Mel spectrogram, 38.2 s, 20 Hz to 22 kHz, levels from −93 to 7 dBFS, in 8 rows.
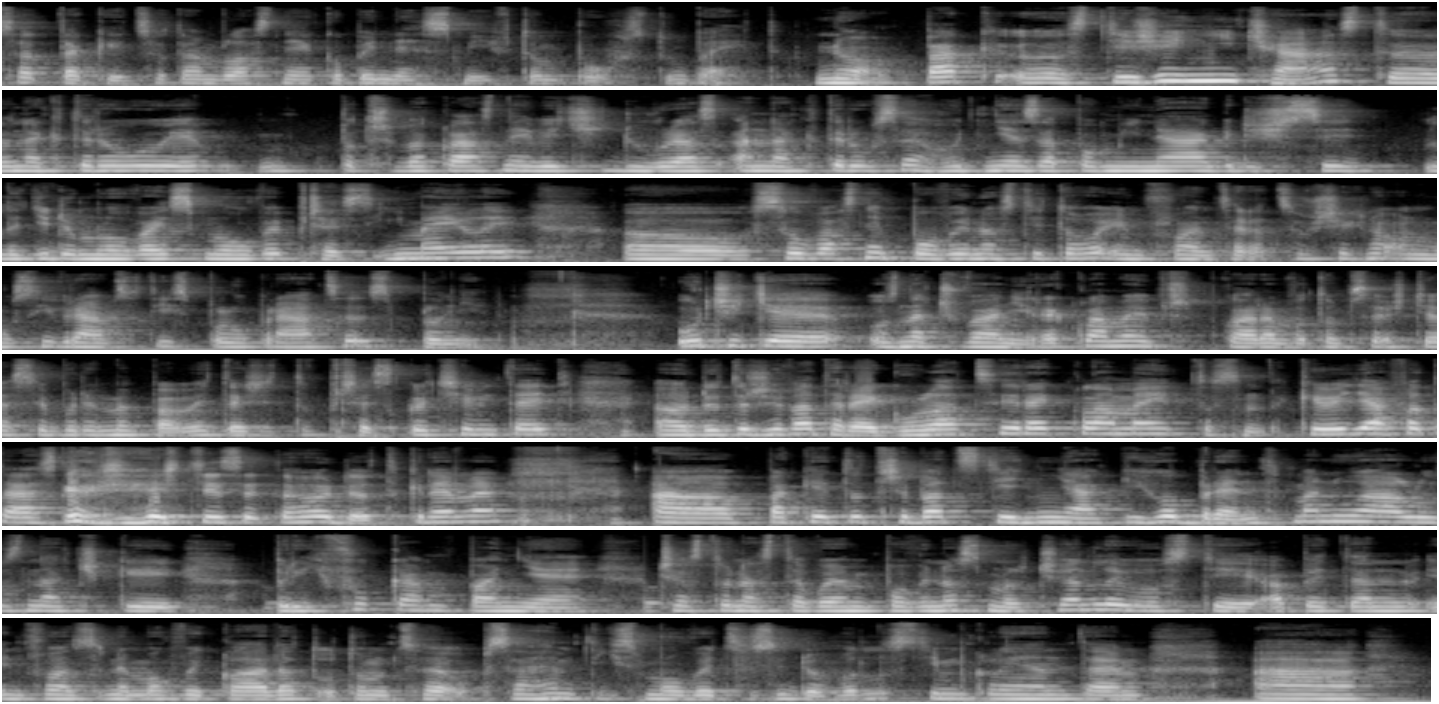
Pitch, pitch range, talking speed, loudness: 205 Hz, 195-230 Hz, 175 wpm, -17 LUFS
